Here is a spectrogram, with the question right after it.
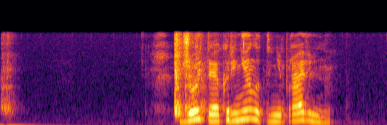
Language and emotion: Russian, angry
